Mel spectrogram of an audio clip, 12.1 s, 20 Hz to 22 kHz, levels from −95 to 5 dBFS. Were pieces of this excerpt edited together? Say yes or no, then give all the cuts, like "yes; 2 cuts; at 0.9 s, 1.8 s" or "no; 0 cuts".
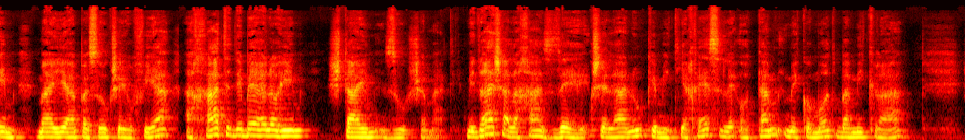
yes; 3 cuts; at 2.2 s, 5.7 s, 7.4 s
